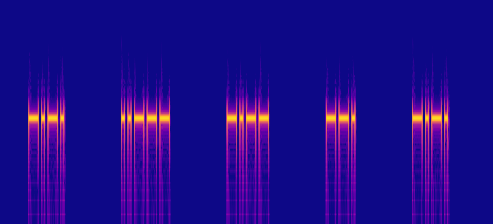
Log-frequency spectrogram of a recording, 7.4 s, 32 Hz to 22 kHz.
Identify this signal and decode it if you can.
Morse code, heard as a keyed tone, about 25 wpm, spaced as for 9 wpm, 700 Hz. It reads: C2YGC
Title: USA Call Signs - 6 Characters - 6x Character Spacing - 25wpm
